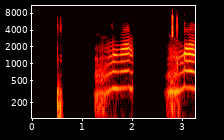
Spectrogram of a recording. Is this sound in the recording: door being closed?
no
